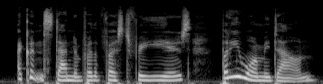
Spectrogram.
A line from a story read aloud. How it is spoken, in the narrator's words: she laughed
